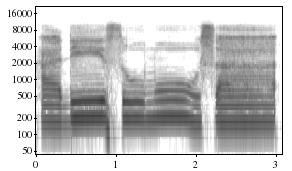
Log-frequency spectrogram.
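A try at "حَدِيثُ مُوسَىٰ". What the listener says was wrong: Hadisu. Sunya ujung lidah ya. Sa.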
